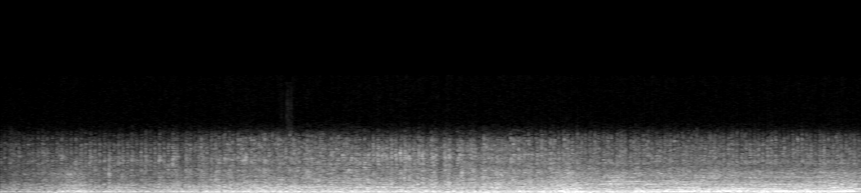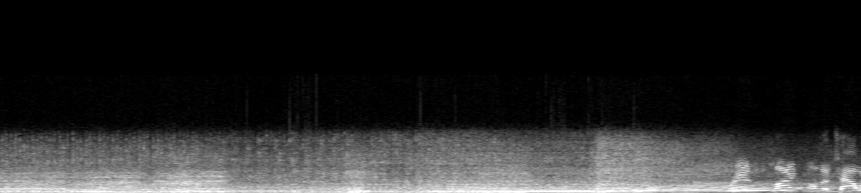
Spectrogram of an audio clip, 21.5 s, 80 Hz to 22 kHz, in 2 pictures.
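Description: Drag racing engine of a Chevrolet Nova at Jackson Dragway in 1994, a loud, steady roar that runs the whole time under an announcer's continuous commentary.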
